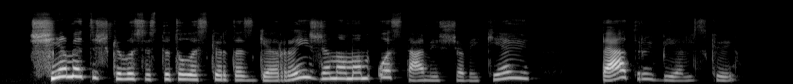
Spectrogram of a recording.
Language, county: Lithuanian, Alytus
